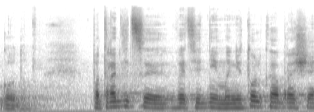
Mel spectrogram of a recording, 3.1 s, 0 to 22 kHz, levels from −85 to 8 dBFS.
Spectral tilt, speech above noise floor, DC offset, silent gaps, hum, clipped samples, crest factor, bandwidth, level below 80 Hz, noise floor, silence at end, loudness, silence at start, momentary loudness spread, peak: -5.5 dB/octave; 23 dB; 0.2%; none; none; under 0.1%; 18 dB; 18 kHz; -56 dBFS; -51 dBFS; 0 s; -29 LUFS; 0 s; 9 LU; -12 dBFS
